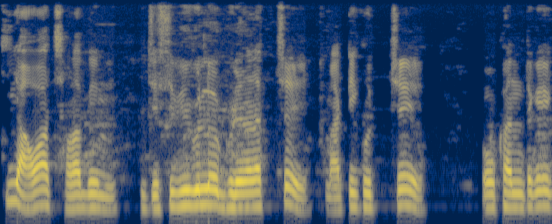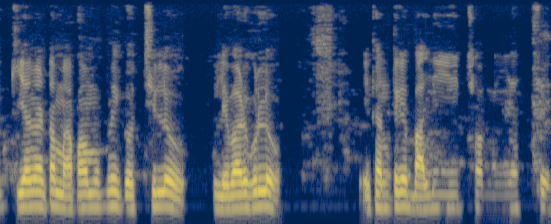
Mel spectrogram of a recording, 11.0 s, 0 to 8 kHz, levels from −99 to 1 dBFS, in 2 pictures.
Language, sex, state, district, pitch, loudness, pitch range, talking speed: Bengali, male, West Bengal, Kolkata, 145 Hz, -17 LUFS, 140-160 Hz, 135 wpm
